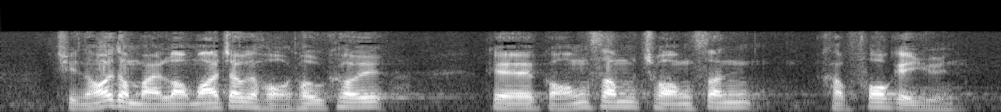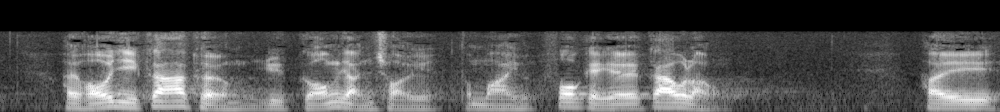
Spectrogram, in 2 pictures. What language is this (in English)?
Cantonese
